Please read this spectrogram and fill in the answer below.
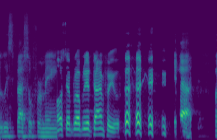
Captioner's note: laughs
